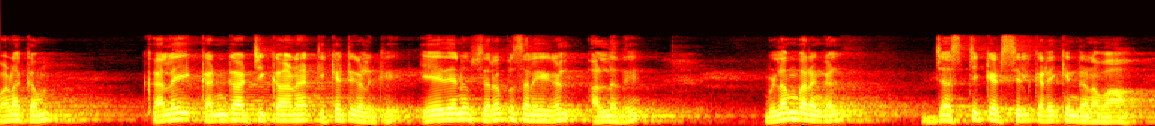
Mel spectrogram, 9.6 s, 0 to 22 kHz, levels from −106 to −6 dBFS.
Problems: constant background noise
